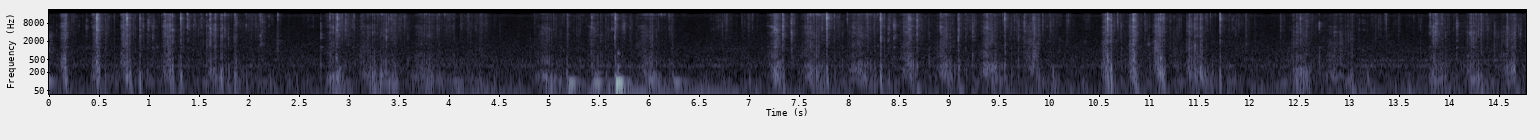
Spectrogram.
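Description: A steel utility-knife blade scrapes and carves thin shavings off the end of a solid, dry white bar of soap held in one hand, with flakes falling onto a pile. The sound is a dense run of short, crisp scraping and crunching strokes with a soft low body and bright clicks on the sharper cuts.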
